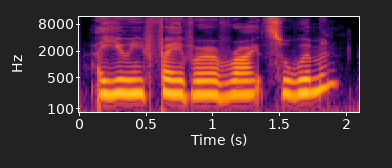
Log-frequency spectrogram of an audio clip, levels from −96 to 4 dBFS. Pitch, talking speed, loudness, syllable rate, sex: 225 Hz, 230 wpm, -16 LUFS, 6.3 syllables/s, female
